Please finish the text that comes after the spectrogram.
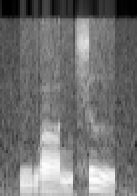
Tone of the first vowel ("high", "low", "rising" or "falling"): low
